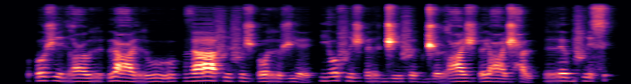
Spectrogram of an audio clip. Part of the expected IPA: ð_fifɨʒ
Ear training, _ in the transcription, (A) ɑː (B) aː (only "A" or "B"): B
